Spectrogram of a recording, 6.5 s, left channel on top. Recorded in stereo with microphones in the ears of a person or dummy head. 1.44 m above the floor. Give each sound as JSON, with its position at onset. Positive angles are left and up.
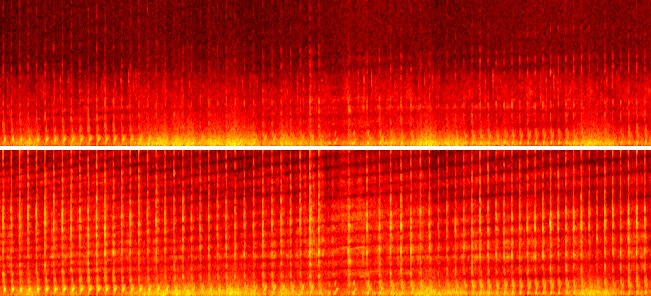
{"t": 0.0, "sound": "a motorcycle", "side_deg": -75}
